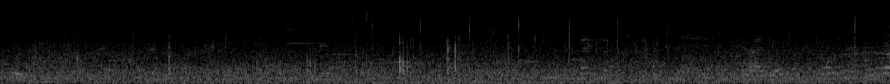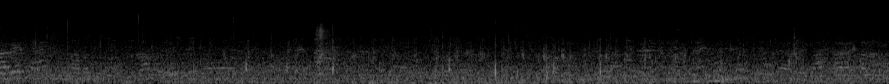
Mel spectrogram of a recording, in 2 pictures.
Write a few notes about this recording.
listen to the waves of people arriving and leaving - this recording follows as third to steps, steps and cases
